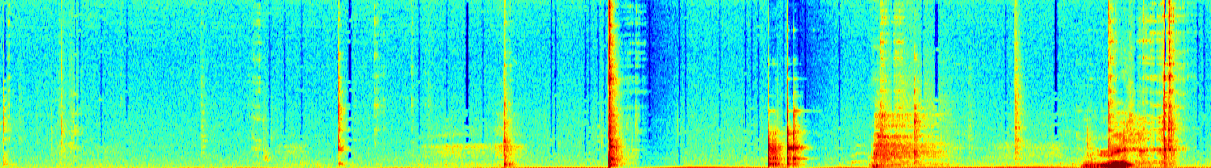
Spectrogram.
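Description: A maker's touch mark is stamped into a forged knife: a few sharp, ringing metallic strikes and light clicks, spaced apart against a quiet workshop background, with a brief spoken word.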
